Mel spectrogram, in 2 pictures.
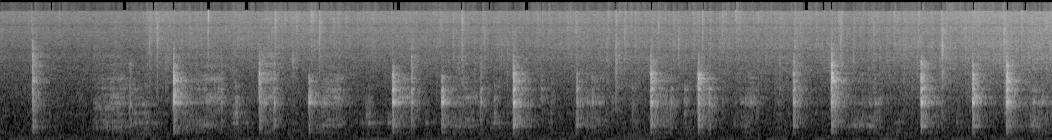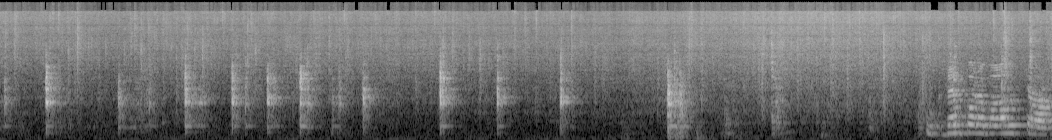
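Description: Vegetables sizzle and fry in a pan for a cracked wheat daliya dish, with a spoon repeatedly stirring and scraping in an irregular rhythm, close and steady, with no talking.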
